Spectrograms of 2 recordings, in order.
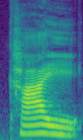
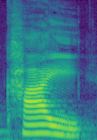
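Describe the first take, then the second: No difference in how they are said.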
